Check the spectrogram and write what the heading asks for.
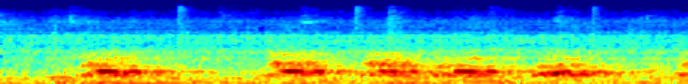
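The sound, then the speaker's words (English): A dog named Gizmo barks again and again in short, sharp bursts, a handful of barks in quick succession, moderately loud, with no one speaking. “Probably the mailman is coming by and he's just barking at the mailman.”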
